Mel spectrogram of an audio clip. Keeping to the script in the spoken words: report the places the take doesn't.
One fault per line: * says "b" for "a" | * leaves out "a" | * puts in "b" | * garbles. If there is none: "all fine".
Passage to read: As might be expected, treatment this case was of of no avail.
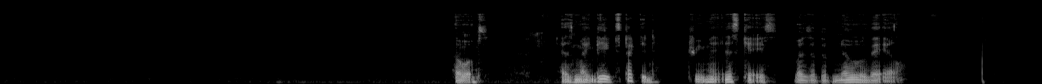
all fine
